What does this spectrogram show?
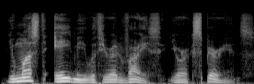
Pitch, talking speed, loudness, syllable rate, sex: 110 Hz, 210 wpm, -19 LUFS, 6.0 syllables/s, male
